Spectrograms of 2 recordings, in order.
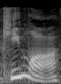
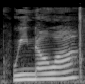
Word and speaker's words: quinoa: Quinoa. Okay. It's not quinoa. No, it is not quinoa.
